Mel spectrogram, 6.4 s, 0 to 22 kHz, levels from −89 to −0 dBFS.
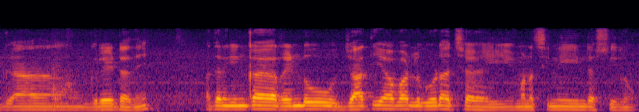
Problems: constant background noise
